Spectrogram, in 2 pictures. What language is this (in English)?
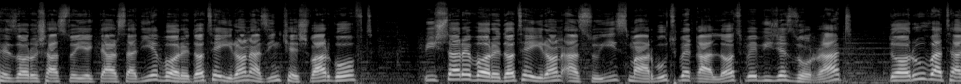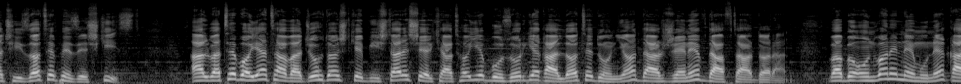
Persian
